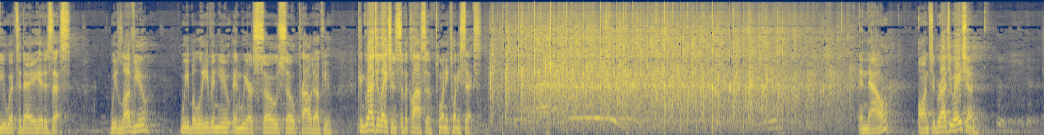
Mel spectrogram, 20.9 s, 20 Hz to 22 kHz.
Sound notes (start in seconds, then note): 9.7 applause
